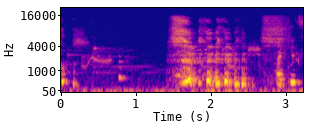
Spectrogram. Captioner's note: laughter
